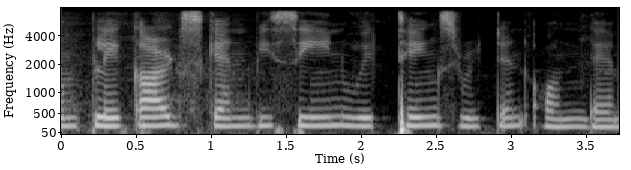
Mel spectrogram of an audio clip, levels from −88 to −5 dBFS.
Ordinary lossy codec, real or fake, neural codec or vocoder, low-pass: none; real; none; 7.2 kHz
